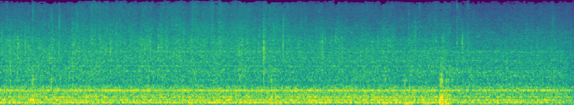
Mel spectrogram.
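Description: Smoked duck and kimchi sizzling as they are stir-fried in a nonstick wok, with a silicone spatula turning and scraping the food, over a steady hum. One knock of the spatula against the pan about seven seconds in.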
